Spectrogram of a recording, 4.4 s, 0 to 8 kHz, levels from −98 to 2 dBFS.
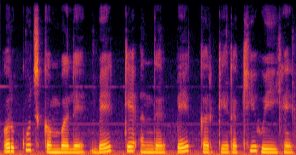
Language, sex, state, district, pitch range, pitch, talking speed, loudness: Hindi, female, Gujarat, Valsad, 170-210 Hz, 175 Hz, 160 wpm, -15 LUFS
